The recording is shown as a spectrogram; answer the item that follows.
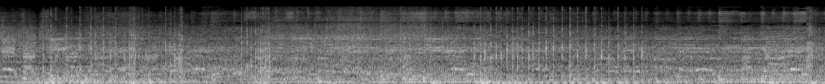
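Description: Loud show music with rapid, dense crackling pops of stadium pyrotechnics (ground fountains and aerial bursts) over it.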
